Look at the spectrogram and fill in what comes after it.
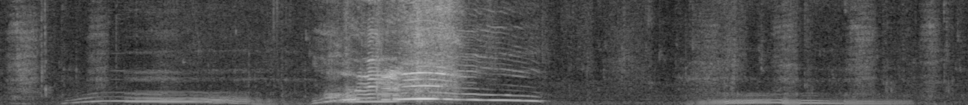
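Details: Cats arguing and talking to each other: three drawn-out, wavering yowls, each about a second long. The first is low and moaning, the middle one louder, harsher and higher-pitched, and the last a falling, wailing moan, with brief quiet gaps between.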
